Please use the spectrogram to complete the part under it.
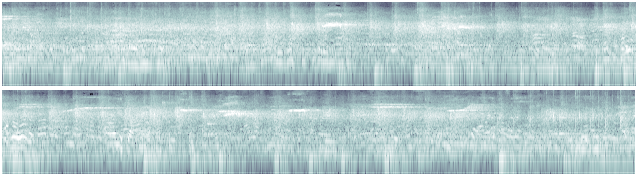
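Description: A ball thuds as children kick it.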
